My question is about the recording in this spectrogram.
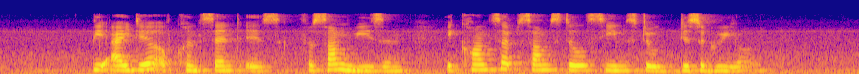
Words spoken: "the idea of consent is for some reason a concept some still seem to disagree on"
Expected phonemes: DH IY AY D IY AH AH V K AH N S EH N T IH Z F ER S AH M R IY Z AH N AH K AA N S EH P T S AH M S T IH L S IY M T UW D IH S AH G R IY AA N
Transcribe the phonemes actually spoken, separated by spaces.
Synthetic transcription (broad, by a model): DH IY AY D IY AH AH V K AH N S EH N T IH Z F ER S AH M R IY Z AH N AH K AA N S EH P T S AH M S T IH L S IY M T UW D IH S AH G R IY AA N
